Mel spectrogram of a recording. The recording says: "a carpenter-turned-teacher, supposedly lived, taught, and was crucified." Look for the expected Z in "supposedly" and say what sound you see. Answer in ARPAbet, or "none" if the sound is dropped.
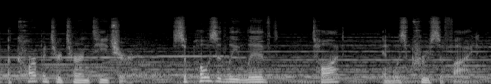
Z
